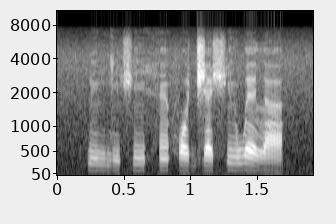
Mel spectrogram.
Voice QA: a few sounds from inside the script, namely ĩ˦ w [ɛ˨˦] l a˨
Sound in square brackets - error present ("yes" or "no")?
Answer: yes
